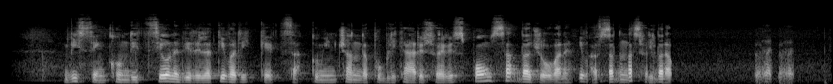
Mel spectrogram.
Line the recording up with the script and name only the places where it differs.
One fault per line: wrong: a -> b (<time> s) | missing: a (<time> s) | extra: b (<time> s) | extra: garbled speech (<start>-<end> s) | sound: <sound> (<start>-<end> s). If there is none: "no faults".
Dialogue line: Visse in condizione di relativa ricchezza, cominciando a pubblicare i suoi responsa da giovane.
extra: garbled speech (5.8-6.7 s)
sound: laugh (7.5-7.9 s)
